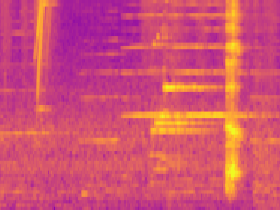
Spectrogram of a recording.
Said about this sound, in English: Also, hiccups.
